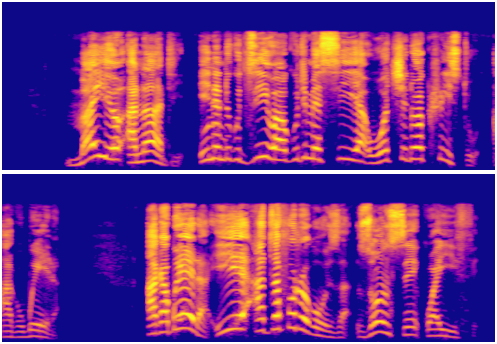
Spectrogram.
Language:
Nyanja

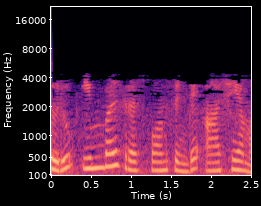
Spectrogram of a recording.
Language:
Malayalam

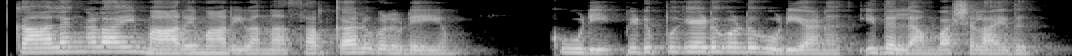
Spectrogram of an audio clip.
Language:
Malayalam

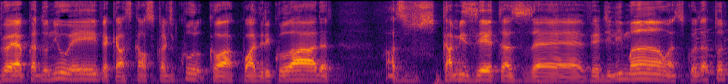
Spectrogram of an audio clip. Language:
Portuguese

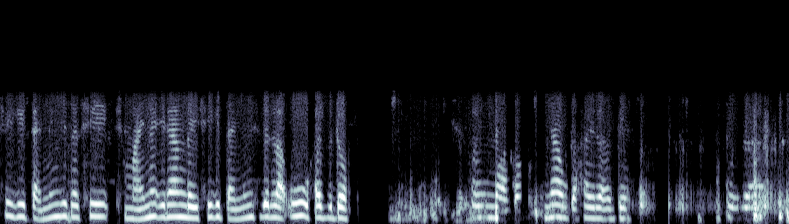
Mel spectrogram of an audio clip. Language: Manipuri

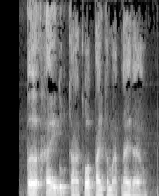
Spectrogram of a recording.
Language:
Thai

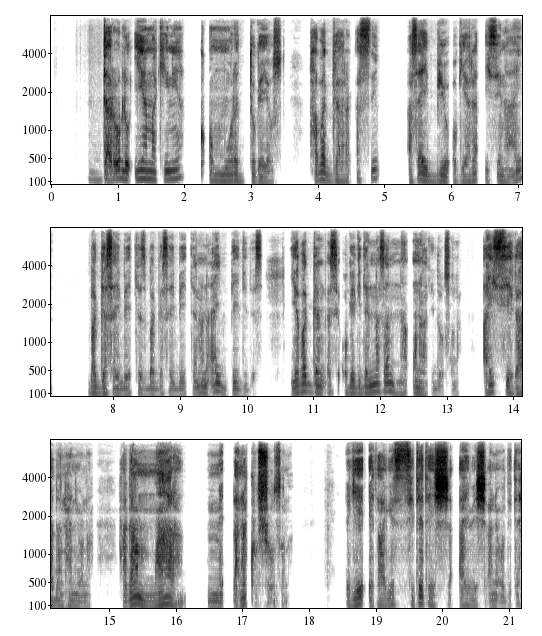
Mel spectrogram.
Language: Wolaytta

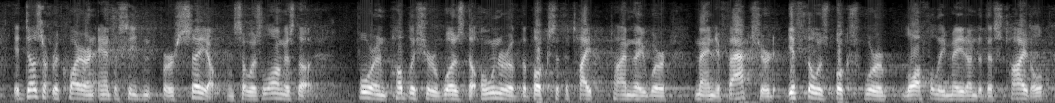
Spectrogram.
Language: English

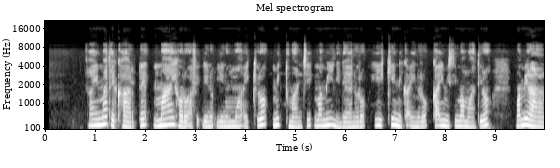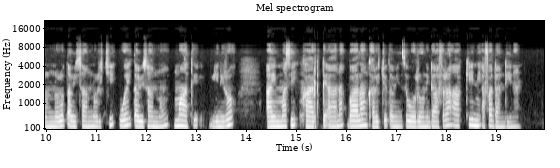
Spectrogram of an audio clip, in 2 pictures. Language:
Sidamo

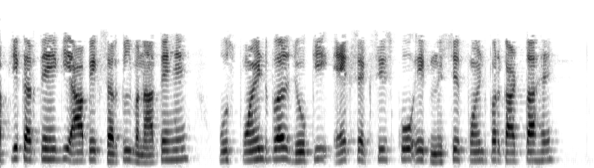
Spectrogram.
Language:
Hindi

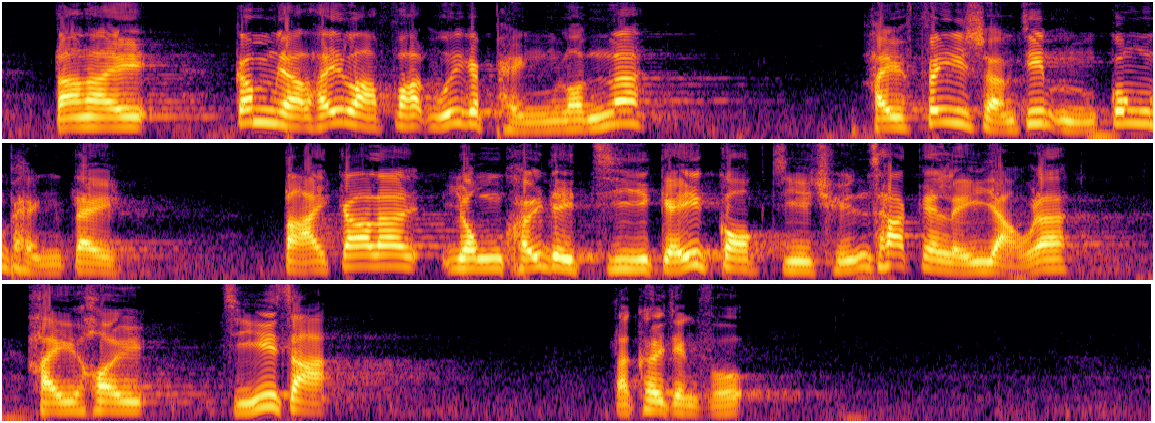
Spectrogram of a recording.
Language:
Cantonese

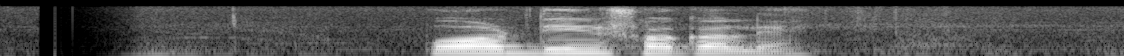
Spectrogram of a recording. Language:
Bangla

